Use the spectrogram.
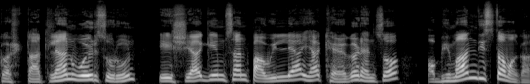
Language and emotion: Goan Konkani, happy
